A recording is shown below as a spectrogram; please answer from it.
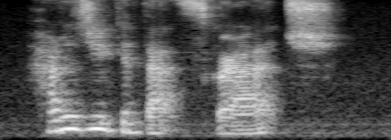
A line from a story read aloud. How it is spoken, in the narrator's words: Jason sighed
